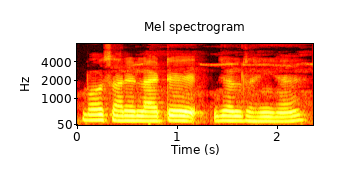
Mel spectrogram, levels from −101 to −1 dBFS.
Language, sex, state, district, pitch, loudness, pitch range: Hindi, female, Uttar Pradesh, Lucknow, 175 Hz, -14 LUFS, 170-185 Hz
